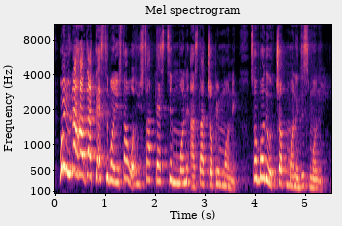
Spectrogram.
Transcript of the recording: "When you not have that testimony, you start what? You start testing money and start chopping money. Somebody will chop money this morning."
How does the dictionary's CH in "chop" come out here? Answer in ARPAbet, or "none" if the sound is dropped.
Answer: CH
